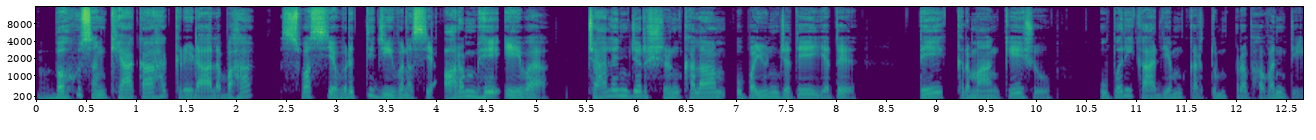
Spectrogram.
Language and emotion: Sanskrit, neutral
